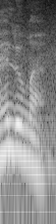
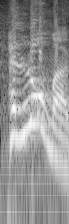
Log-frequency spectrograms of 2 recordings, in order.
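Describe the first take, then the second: First: The greeting is said flatly, with low energy. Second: The greeting is said brightly, with high energy. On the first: The caller sounds uninterested and untrustworthy. The speaker calls it wrong. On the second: The caller sounds engaged and credible. The speaker calls it right.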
